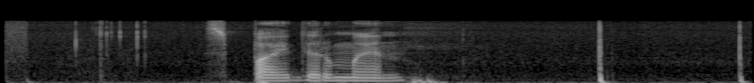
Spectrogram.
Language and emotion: Russian, neutral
